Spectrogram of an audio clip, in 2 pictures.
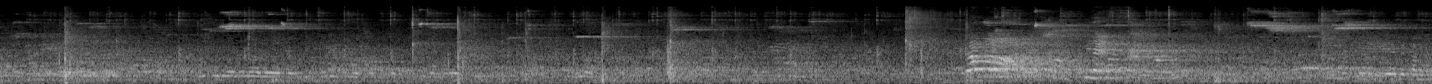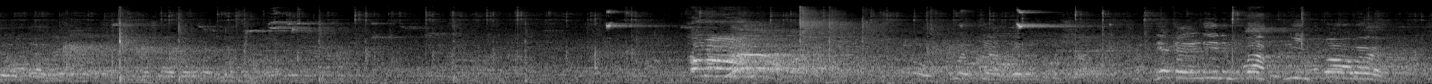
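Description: Table tennis ball clicking against paddles and the table in rallies, sharp ticks coming at irregular intervals. Voices are heard at times, loudest about ten seconds in and again around twenty-one seconds.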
